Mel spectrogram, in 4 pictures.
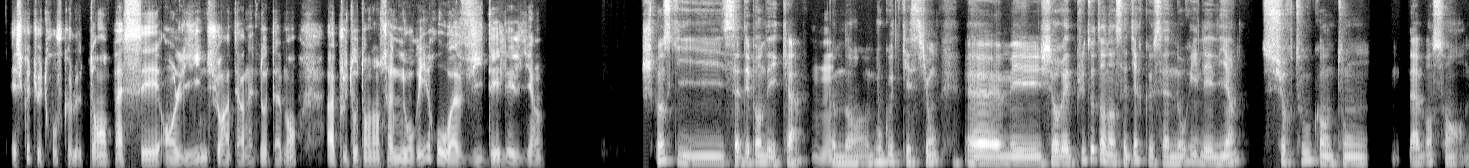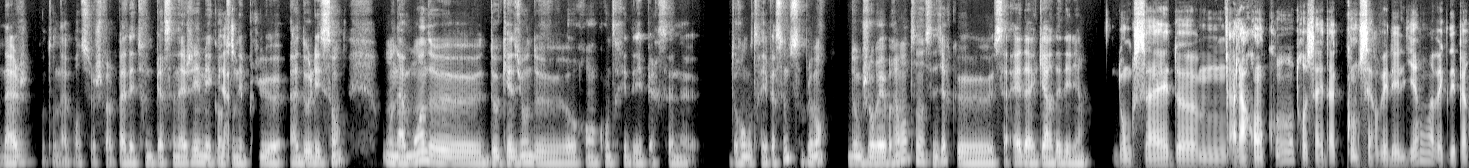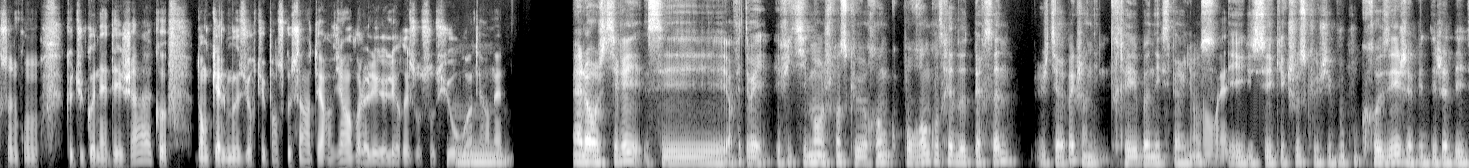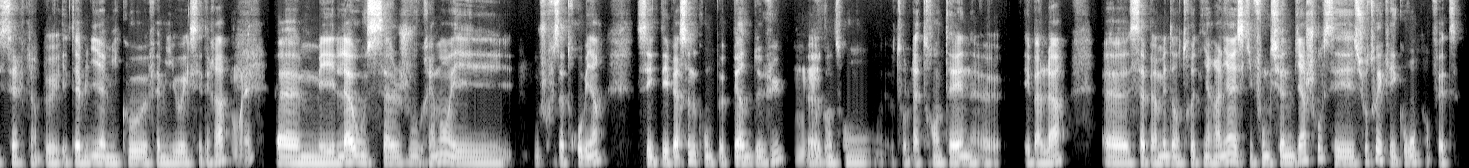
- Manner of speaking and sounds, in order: tapping; other background noise
- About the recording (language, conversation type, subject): French, podcast, Est-ce que tu trouves que le temps passé en ligne nourrit ou, au contraire, vide les liens ?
